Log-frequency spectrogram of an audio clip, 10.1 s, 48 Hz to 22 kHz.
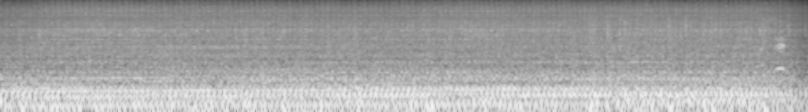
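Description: A 1965 Dodge D500 truck engine runs steadily after a driveshaft repair, a continuous loud low drone with no breaks that holds even throughout, as if heard from the cab while moving.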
